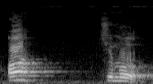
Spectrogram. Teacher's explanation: ótimo eu tenho a última a penúltima e a anti penúltima a anti penúltima é a que é mais forte portanto se trata de uma palavra proparoxítona nem sempre isso é · A antepenúltima é a que é a mais forte.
